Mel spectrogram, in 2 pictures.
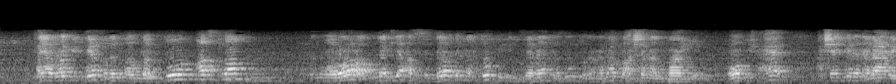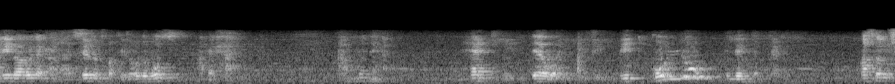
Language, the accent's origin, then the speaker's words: Arabic; Egypt; ده احنا عندنا في مصر دي مليانه مرضى كبد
